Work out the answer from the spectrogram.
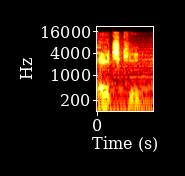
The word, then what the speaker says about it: H.ki: can just press the H key. And you notice the similarity? H.ki is pronounced H key, which is the hot key you press to create a moment.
